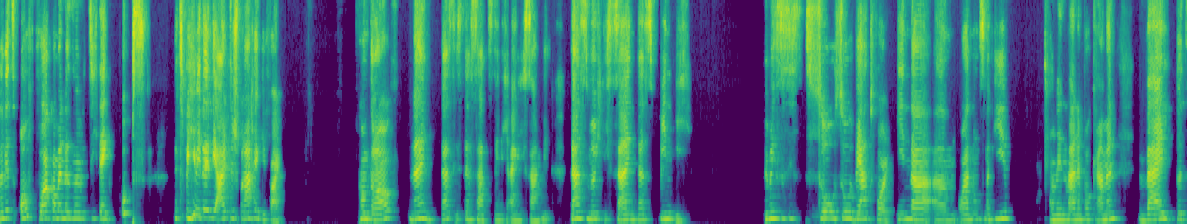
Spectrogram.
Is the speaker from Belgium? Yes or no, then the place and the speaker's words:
no; Austria; ich bin Österreicherin.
